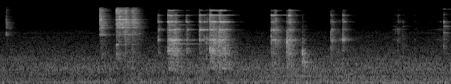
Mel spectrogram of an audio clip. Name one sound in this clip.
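Metal parts clink and clatter as they are handled close by.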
